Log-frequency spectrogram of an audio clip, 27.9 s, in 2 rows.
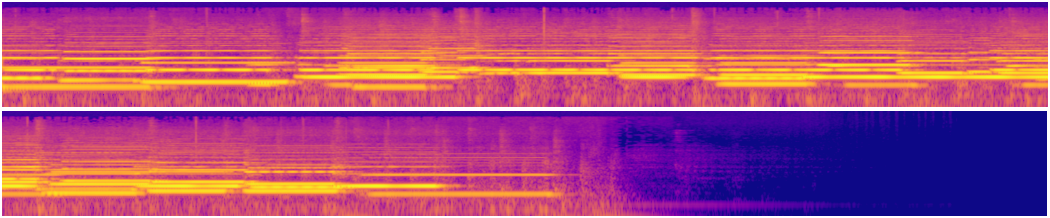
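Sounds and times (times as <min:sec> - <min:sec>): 
barrel organs: 0:00.0 - 0:21.3.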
